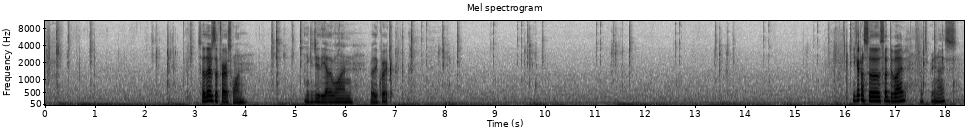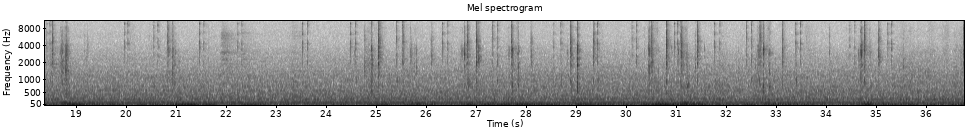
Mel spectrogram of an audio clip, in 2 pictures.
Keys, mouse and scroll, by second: 2.6 Tab, 5.0 shift+a, 7.2 Tab, 8.1 g, 9.9 g, 11.6 r, 13.7 s, 16.0 w, 17.7 g, 18.9 s, 20.7 click, 21.6 right click, 24.2-25.6 drag, 25.9 s, 27.0 g, 27.9 r, 29.1 g, 30.7 r, 31.3 g, 32.9 r, 34.9 g.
